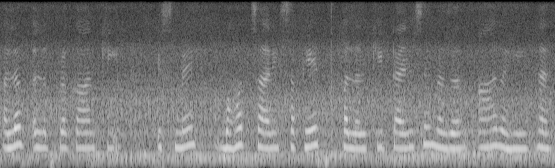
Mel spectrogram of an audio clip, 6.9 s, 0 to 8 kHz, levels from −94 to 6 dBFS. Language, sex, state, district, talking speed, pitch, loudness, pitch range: Hindi, female, Madhya Pradesh, Dhar, 130 wpm, 250 Hz, -17 LUFS, 240-255 Hz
